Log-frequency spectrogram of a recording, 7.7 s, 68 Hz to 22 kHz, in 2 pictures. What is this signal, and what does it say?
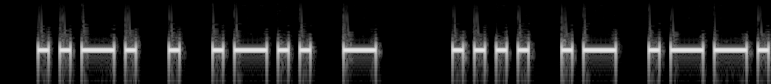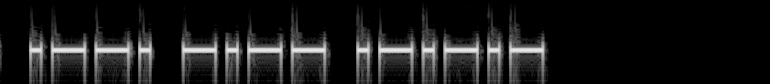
Morse code, heard as a keyed tone, about 22 wpm, 700 Hz. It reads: FELT HAPPY.
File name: practice / 22wpm / Sentences with 8-Word Phrases - 22wpm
